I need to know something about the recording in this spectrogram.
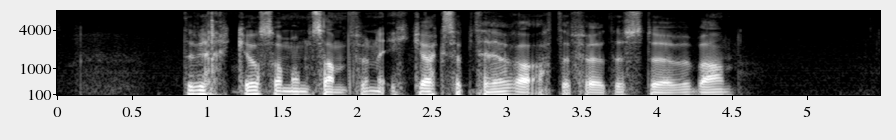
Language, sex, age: Norwegian, male, 27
